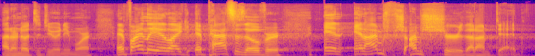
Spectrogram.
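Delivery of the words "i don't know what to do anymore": put-on, weary, fed-up, exasperated sighing. Retelling a mom who has had enough: imitating mom's exasperated sigh. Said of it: "sits back and just sighs".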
